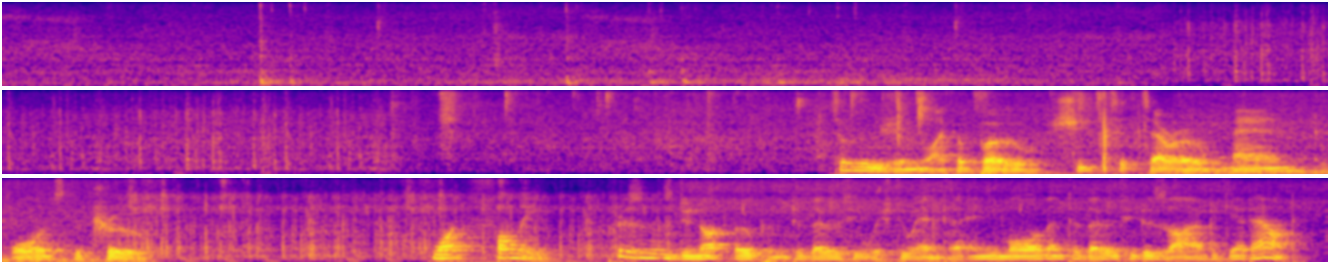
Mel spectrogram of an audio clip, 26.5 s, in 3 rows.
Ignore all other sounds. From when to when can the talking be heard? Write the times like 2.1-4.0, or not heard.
14.3-18.7, 20.6-26.3.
